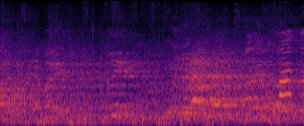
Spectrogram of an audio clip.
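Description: Voices calling out in a large sports hall, with a few dull thuds.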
